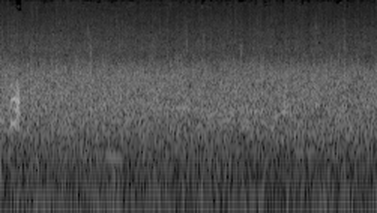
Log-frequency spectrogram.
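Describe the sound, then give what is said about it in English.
An audience claps at a televised gathering, a steady, dense wash of applause that holds at an even level throughout without breaks. “If you're watching on TV, that clapping is for you.”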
